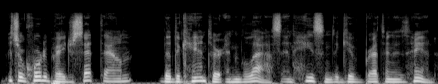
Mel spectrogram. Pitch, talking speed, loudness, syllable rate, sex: 125 Hz, 190 wpm, -16 LUFS, 5.4 syllables/s, male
